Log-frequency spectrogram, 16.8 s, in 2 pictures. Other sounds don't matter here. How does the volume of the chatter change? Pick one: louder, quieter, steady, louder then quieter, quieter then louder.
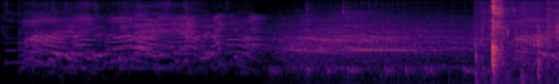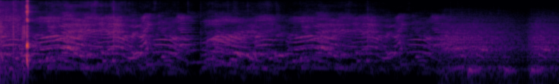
quieter.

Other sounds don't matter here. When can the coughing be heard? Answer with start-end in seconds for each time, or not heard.
7.1-8.8.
